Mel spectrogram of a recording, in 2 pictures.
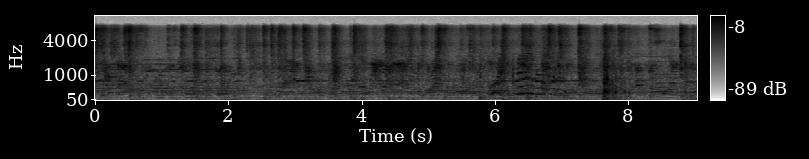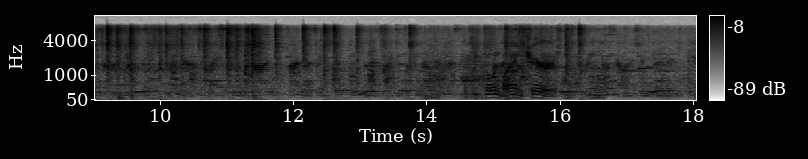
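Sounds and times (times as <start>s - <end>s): dogs scuffling with toy: 0.0s - 17.0s
indistinct voices: 0.0s - 17.3s
background music: 0.0s - 18.0s.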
